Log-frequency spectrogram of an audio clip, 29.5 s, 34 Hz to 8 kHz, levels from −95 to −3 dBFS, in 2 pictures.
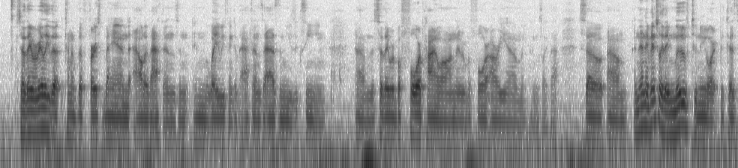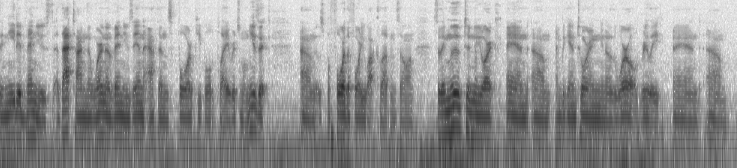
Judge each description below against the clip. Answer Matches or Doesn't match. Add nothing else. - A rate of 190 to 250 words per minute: Matches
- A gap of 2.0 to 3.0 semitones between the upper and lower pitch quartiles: Matches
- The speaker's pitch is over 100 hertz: Doesn't match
